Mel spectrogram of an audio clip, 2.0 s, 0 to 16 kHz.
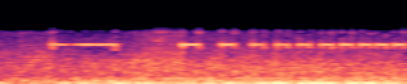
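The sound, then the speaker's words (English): A voltage tester beeps on a broken, unprotected live power line lying on the ground, carrying 120 volts: one longer high-pitched tone, then a quick run of short, steady beeps over a low background hum. “When that beeps, Bill, that means there's electricity flowing through.”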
